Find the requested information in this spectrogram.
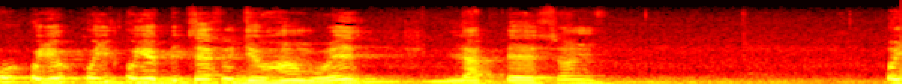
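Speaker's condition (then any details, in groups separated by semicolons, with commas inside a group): Cerebral palsy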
